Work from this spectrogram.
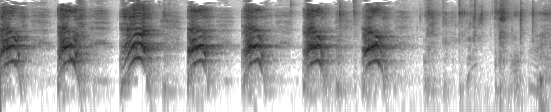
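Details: Yorkshire Terrier barking in excitement to go out of the house: seven loud, harmonic barks about every half second, each with a rising-falling pitch, followed by softer scuffling and faint noises.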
